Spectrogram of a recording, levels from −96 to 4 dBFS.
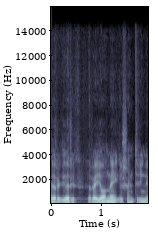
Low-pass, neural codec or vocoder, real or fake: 14.4 kHz; autoencoder, 48 kHz, 32 numbers a frame, DAC-VAE, trained on Japanese speech; fake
